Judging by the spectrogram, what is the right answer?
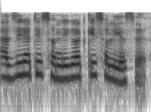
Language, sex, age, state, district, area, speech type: Assamese, female, 30-45, Assam, Dhemaji, urban, read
